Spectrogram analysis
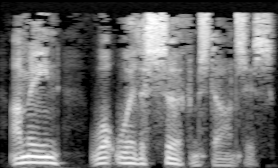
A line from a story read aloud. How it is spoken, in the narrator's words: The inspector said dryly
